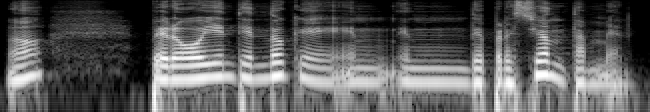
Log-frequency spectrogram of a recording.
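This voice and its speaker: A woman's voice: on the low side, moderate pace, gravelly, a little mellow, no echo, clean studio sound. A middle-aged woman telling a personal story in casual podcast chat, repeating phrases for emphasis. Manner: acts out quoted dialogue. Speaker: podcast speaker.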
